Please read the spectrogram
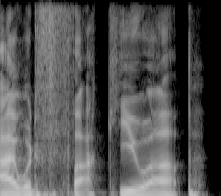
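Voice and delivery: slow, drawn-out, cocky tough talk full of swagger. Mocking a comic's online boast, cocky Jonah Hill impression. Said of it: "his voice, he's like".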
